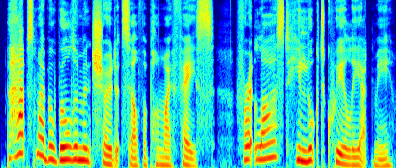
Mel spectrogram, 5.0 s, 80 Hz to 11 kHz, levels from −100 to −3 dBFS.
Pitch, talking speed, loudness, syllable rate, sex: 205 Hz, 195 wpm, -20 LUFS, 5.5 syllables/s, female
